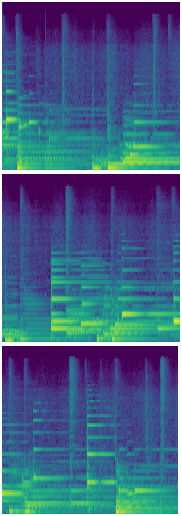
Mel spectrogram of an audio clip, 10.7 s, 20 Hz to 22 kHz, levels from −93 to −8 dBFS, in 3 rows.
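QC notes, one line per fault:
0.39–0.86 s, sudden gain jump: the level drops by about 6 dB in a single step at 0.39 s and returns just as abruptly at 0.86 s, with no fade in either direction. The sound and its background noise fall and recover together, which marks this as a change in digital gain rather than in the source itself. The likely cause is a gain setting, or a one-bit shift equal to halving the amplitude, applied and then removed without a ramp.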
